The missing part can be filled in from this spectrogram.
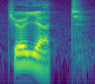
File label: "tieuyatte", patois jura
